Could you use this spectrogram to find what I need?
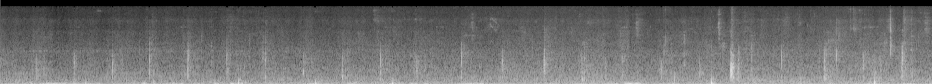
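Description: Footsteps tap steadily on pavement close by.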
